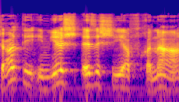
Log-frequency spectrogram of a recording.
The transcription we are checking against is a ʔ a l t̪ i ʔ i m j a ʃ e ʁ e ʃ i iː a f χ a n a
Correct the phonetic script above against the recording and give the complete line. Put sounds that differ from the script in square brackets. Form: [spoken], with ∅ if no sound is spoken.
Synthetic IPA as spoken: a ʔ a l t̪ i ʔ i m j [e] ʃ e [z] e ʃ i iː a f χ a n a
